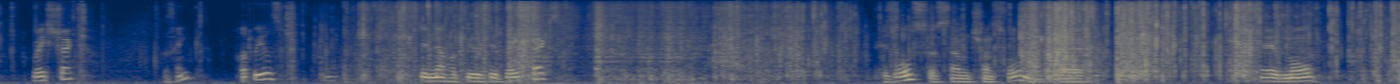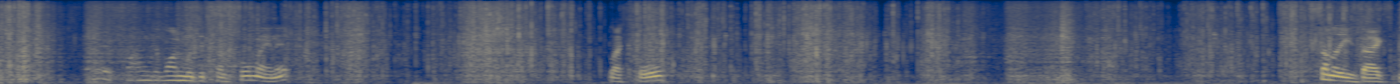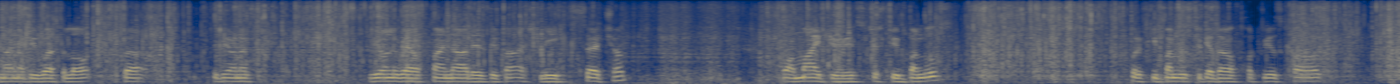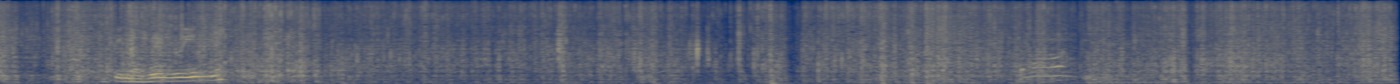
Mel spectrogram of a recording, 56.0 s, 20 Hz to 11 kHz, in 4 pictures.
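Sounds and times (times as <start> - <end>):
plastic bags crinkling: 0.0 - 56.0.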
